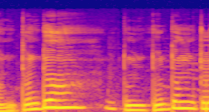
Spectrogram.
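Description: A man's voice humming quietly under his breath in short held notes, without words.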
